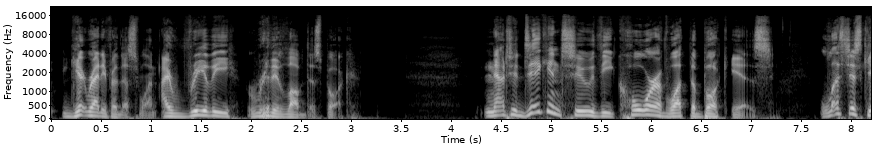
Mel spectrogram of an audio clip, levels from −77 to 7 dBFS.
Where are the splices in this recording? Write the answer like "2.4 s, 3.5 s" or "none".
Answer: none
